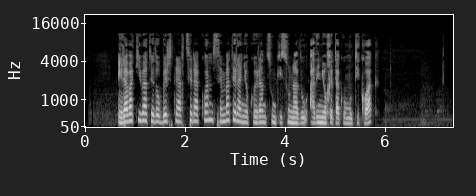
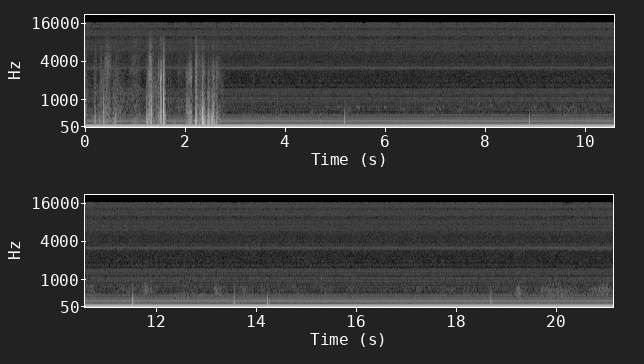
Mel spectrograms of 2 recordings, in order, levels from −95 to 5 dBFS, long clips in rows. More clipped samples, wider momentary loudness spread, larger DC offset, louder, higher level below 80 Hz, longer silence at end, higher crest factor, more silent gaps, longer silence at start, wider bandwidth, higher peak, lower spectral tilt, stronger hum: neither; first, 9 LU vs 2 LU; second, under 0.1% vs 0.2%; first, -23 LUFS vs -28 LUFS; second, -64 dBFS vs -24 dBFS; first, 1.65 s vs 0 s; about the same, 20 dB vs 18 dB; neither; first, 0.65 s vs 0 s; second, 11.5 kHz vs 17 kHz; about the same, -4 dBFS vs -6 dBFS; about the same, -6 dB/octave vs -6.5 dB/octave; neither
